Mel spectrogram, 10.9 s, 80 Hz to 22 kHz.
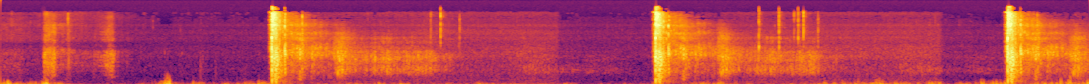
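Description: .22 revolver fired three times, a few seconds apart, each shot a sharp crack that trails off quickly.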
